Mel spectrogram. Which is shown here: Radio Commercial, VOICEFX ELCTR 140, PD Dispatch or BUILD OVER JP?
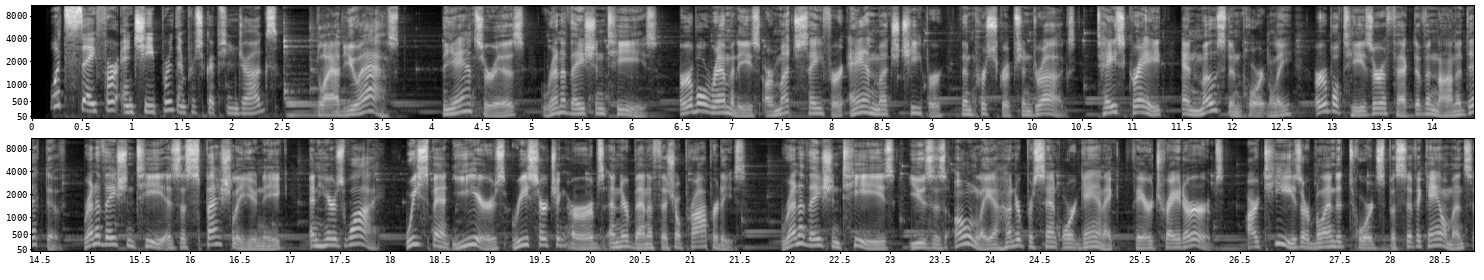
Radio Commercial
